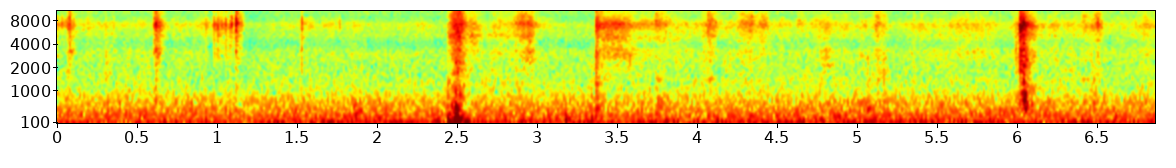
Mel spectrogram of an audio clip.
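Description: Faint rustling of cloth and a plastic bag being handled, over a low steady hum. A sharp knock sounds about two and a half seconds in, and a lighter click near the end.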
